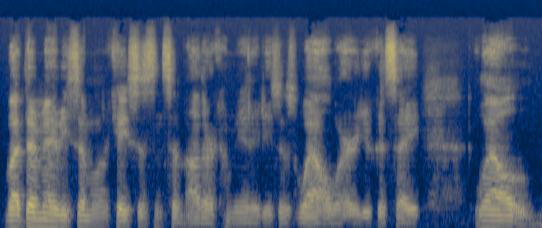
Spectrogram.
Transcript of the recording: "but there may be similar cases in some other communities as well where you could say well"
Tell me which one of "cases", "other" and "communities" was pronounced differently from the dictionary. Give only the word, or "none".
none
